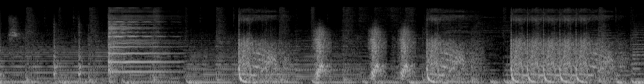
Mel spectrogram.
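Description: An electronic sound-effects mixer playing a programmed sequence of effects: a held tone about a second in, then a series of short effects with quickly falling pitch, and a crash near the end.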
